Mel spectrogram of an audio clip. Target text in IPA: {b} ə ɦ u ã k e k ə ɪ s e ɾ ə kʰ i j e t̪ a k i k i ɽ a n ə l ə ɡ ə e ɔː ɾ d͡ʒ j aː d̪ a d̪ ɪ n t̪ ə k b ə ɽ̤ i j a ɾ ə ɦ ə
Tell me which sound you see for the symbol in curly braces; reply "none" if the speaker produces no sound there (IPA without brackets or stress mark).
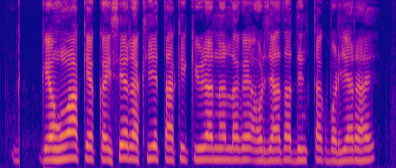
ɡ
